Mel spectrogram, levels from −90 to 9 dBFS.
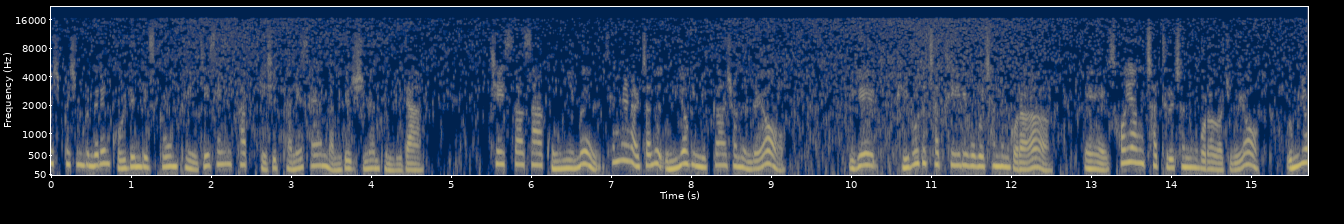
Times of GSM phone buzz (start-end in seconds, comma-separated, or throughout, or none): none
